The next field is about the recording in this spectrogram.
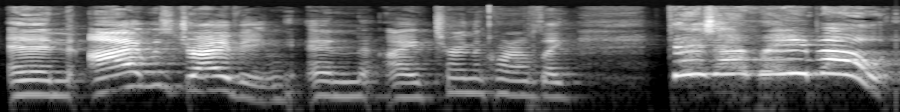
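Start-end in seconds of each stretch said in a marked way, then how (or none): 3.4-4.5 high, loud thrilled cry; shrieking at the rainbow from the driver's seat; excited scream. Retold or imitated. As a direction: yelp at the sudden rainbow. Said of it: "they were making fun of me 'cause I screamed rainbow".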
